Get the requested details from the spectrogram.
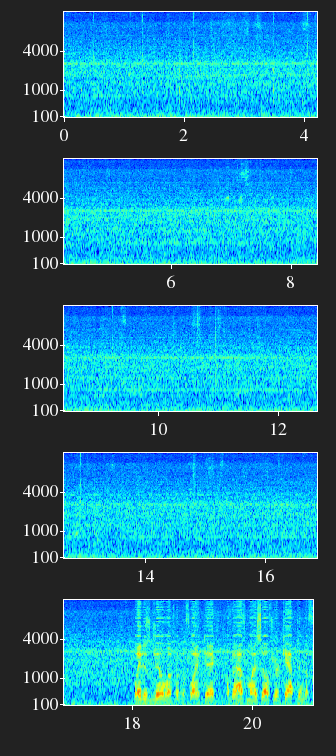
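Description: A steady low hum fills a jet airliner's cockpit in flight.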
